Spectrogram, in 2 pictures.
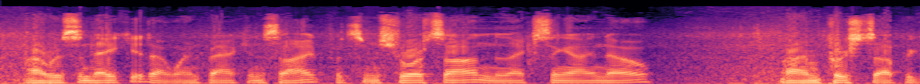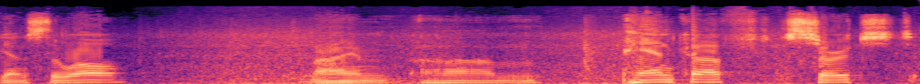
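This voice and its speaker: With noticeable background noise behind him, a man speaks in a very deep, low pitch with fairly even intonation. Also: moderate pace. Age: 60s. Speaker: expatriate businessman. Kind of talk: interview answer.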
